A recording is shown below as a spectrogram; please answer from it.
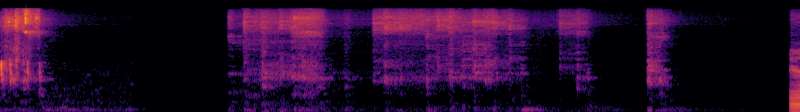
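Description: Quiet typing on a computer keyboard: two short runs of keystrokes, then two single key taps in the last second and a half.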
